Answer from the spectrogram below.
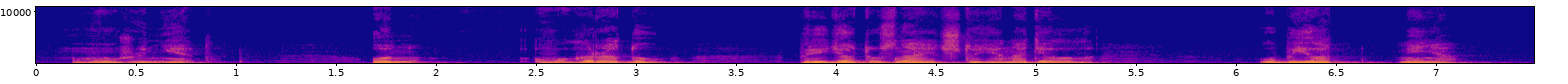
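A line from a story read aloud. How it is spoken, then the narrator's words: Hoarse voice. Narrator (Russian): хриплый голос, который говорил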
